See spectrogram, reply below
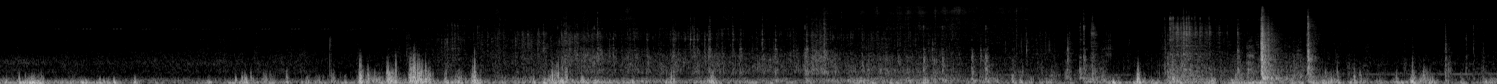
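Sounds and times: glider wheel rumbling on ground: 2.4 - 14.9
airframe knocks and rattles: 4.1 - 13.6.

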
